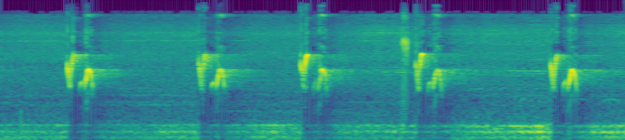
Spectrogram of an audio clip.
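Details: Prinia repeating sharp paired chirps, a high note then a lower buzzy one, about once a second, used to lure prinias and train songbirds, over a noticeable low electrical hum.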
